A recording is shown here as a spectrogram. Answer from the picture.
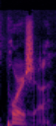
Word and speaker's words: Porsche: just keep um por people want us to pronounce it properly sorry Porsche Porsche yeah Porsche but she feel like people say Porsche yeah for sure the the the actual pronunciation is Porsche okay isn't there a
